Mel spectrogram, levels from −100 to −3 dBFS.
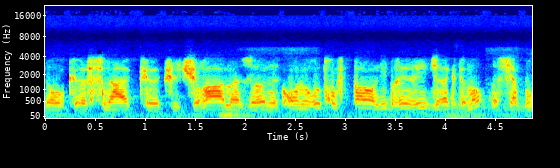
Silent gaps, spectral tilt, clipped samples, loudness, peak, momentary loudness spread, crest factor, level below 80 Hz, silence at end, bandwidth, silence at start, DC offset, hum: none; -4.5 dB/octave; under 0.1%; -25 LUFS; -8 dBFS; 8 LU; 18 dB; -58 dBFS; 0 s; 18 kHz; 0 s; under 0.1%; none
